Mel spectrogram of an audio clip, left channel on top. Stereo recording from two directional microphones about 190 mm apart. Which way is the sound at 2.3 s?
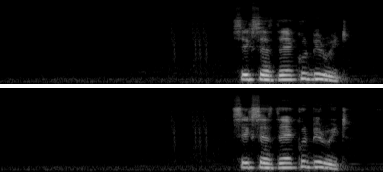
55° right (ahead or behind).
